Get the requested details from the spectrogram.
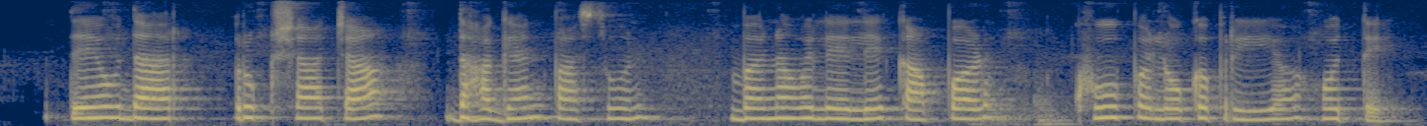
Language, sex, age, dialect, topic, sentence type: Marathi, female, 25-30, Standard Marathi, agriculture, statement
